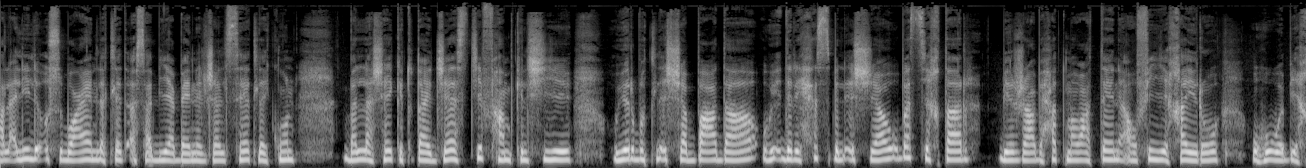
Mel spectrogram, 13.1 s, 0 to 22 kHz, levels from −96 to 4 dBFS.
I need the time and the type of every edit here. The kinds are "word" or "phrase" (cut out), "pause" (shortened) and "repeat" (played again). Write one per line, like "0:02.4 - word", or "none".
none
